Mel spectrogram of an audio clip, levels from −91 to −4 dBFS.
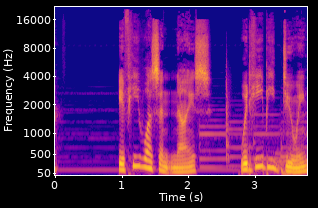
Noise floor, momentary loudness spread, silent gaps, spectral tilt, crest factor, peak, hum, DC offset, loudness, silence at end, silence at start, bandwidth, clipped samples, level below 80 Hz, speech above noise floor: -55 dBFS; 7 LU; none; -4 dB/octave; 18 dB; -2 dBFS; none; under 0.1%; -19 LUFS; 0 s; 0 s; over 20 kHz; under 0.1%; -48 dBFS; 36 dB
